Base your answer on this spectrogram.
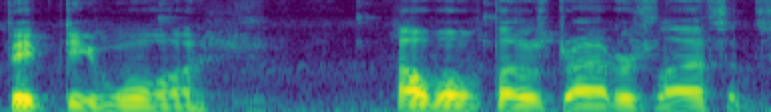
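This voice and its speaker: A man speaks with a Southern US accent and a fairly low pitch. His pace is very slow. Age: 60s. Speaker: fishing livestreamer. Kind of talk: casual livestream chat. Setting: livestream.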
